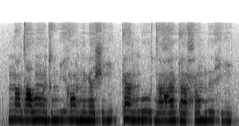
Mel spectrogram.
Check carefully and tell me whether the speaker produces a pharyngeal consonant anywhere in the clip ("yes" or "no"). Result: yes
